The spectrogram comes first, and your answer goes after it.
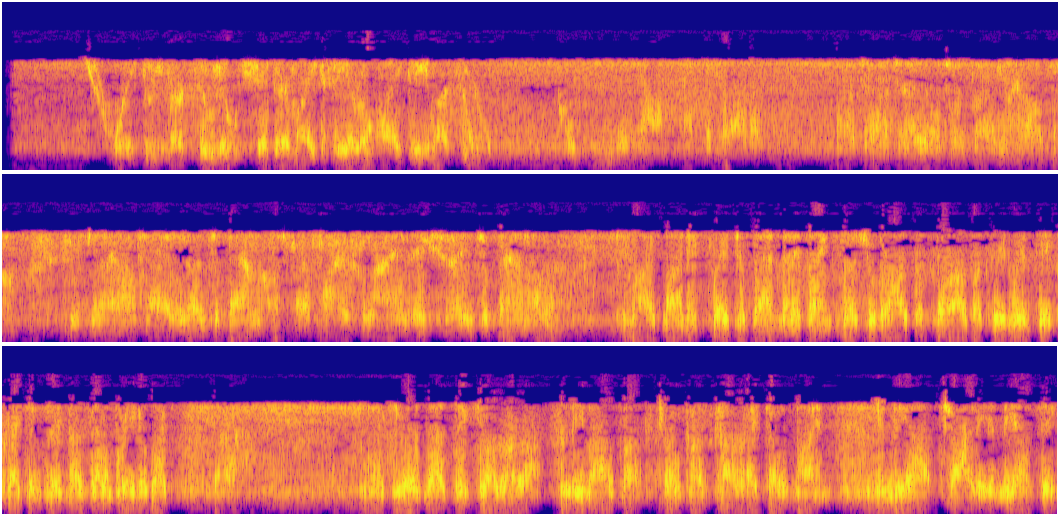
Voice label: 6m ssb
